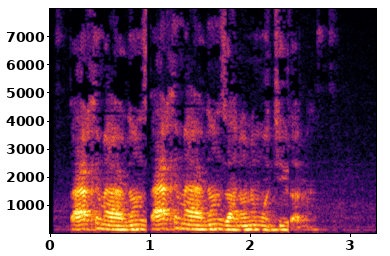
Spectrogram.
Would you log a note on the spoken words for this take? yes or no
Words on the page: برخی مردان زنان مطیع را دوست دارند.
yes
